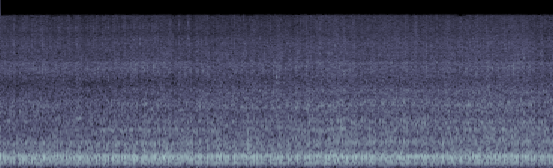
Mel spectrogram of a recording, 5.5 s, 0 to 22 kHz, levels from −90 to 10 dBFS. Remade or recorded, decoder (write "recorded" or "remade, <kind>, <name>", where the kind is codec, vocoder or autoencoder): recorded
